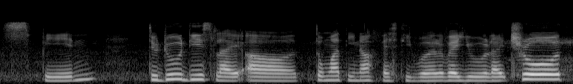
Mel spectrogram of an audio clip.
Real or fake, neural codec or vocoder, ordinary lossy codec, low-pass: real; none; none; 7.2 kHz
